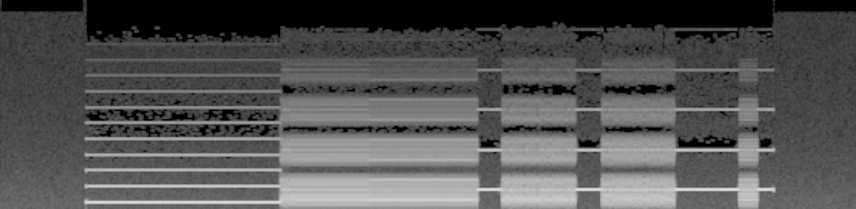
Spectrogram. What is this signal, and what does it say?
ZX Spectrum tape loading, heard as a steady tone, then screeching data.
